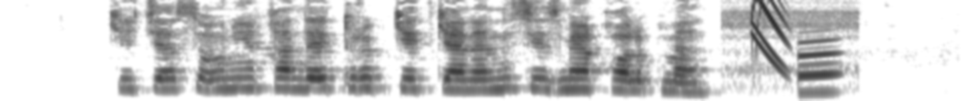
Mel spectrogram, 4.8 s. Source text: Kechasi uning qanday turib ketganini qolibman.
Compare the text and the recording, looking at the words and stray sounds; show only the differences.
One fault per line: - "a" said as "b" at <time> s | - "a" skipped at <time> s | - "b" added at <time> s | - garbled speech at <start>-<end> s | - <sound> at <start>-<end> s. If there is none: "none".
- "sezmay" added at 2.6 s
- chirp at 3.7-4.2 s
